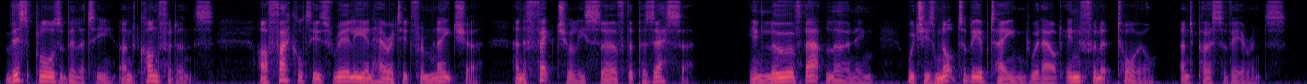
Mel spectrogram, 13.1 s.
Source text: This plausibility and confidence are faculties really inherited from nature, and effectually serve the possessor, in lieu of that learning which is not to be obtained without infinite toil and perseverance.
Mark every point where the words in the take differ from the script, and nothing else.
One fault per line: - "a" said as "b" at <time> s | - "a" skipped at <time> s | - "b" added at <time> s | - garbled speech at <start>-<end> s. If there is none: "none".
none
